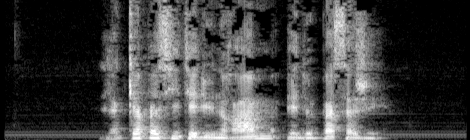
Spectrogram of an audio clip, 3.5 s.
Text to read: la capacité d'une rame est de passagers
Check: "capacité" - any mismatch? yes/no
no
